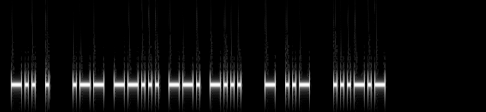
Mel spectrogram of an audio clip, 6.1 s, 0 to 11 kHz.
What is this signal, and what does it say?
Morse code, heard as a keyed tone, about 27 wpm, 700 Hz. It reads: DE W7GB TU <SK>
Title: K1USN SST QSO Practice 28wpm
